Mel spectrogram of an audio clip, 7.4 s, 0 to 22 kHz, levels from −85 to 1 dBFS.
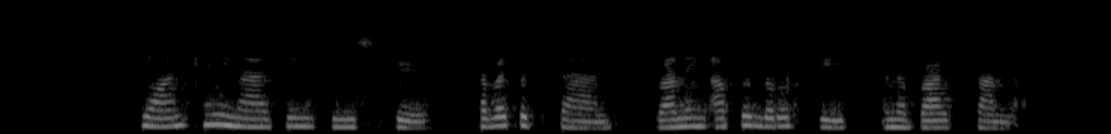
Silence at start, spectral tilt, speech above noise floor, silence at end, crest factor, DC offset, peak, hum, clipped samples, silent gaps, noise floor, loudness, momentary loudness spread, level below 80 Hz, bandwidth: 0.95 s; -4.5 dB/octave; over 38 dB; 0.65 s; 18 dB; under 0.1%; -36 dBFS; none; under 0.1%; 3.03-3.07 s, 4.25-4.33 s; under -90 dBFS; -52 LUFS; 8 LU; under -90 dBFS; 4.2 kHz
